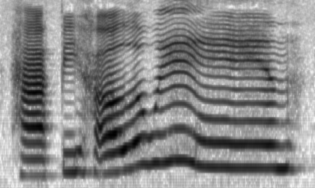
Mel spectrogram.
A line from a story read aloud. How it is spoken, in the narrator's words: yelled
